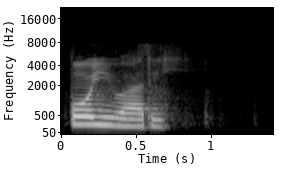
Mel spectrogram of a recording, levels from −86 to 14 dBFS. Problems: constant background noise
